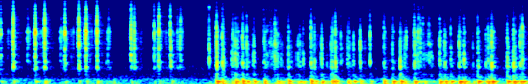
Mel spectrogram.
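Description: Both hands type with their fingertips on a black plastic Logitech keyboard with hollow plastic keys, giving sharp, bright clicks. Separate, evenly spaced key taps come first, then after about two seconds the typing turns fast and dense over a steady low hum.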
